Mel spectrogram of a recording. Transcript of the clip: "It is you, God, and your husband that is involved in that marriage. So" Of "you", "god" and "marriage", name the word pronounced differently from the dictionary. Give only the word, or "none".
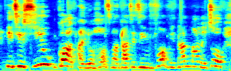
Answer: marriage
